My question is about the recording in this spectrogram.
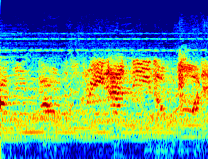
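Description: Dark Memphis phonk music in a quiet break: a processed vocal sample over a sustained synth pad, with no drums or bass.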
